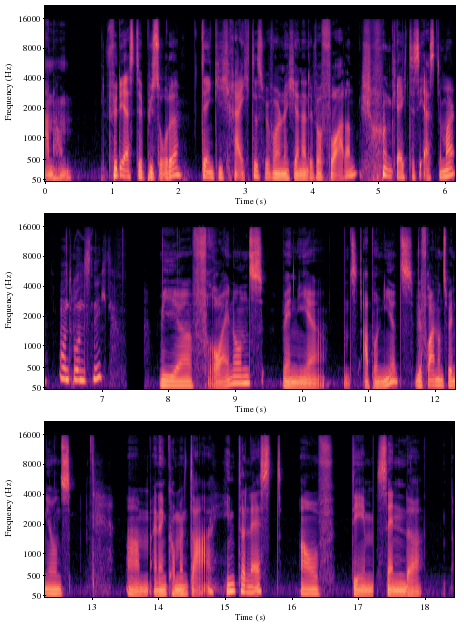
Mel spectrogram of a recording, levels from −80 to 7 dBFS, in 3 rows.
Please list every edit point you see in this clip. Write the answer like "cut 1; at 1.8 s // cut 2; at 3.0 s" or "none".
none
